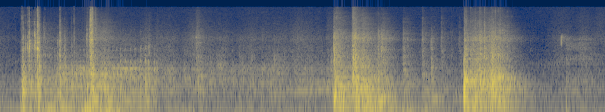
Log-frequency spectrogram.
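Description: Hotel room door being pushed open, with a heavy thunk within the first second, followed by two more short noisy sounds a few seconds later.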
